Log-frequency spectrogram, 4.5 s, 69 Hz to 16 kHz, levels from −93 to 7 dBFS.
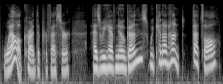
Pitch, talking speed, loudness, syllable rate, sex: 225 Hz, 190 wpm, -18 LUFS, 4.6 syllables/s, female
